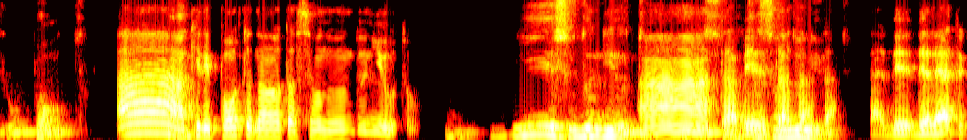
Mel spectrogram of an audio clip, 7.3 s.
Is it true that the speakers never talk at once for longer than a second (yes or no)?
no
